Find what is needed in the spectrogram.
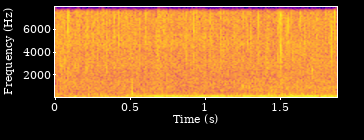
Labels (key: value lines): label: biophony
recorder: SoundTrap 500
